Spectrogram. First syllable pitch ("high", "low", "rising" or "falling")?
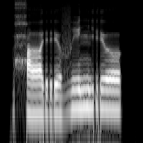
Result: low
